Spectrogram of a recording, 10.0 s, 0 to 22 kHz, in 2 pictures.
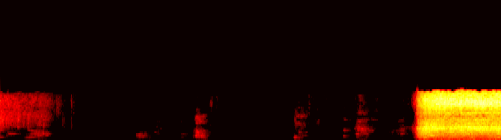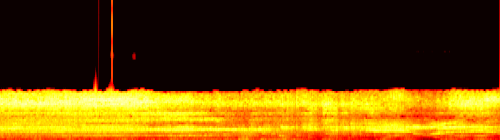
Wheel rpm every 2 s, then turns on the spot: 0, 0, 140, 220, 190.
none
